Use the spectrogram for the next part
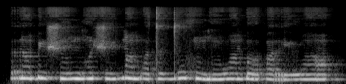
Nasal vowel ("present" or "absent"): present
